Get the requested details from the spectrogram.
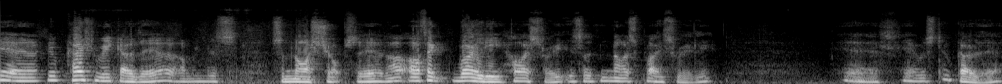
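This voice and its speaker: A man's medium-pitched voice in an Essex accent, with lively intonation at a fairly slow pace. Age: 80s+. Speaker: local elder recalling memories. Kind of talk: oral history interview. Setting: at home. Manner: halting, many fillers.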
